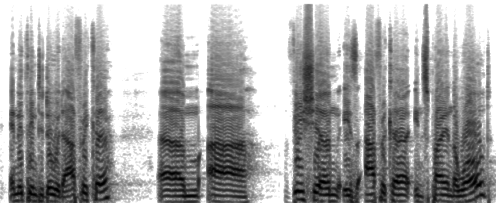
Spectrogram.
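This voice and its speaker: A man from Nigeria introducing his business on a panel, relaxed and easygoing. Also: mid-range voice. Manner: relaxed, with small laughs and fillers. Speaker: restaurant CEO, panelist.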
